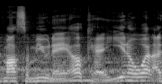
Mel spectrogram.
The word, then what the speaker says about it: Masamune: always pronounced it the masam mun someone mentioned that they thought that I mispronounced it and uh yeah it's just I've always pronounced it mamun but I guess it's the masamune or something like that but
